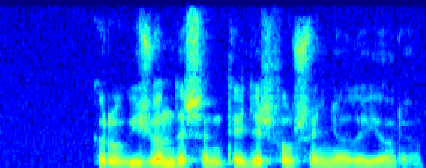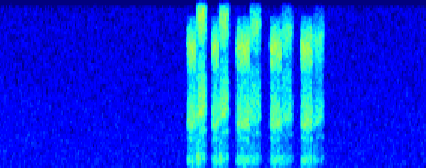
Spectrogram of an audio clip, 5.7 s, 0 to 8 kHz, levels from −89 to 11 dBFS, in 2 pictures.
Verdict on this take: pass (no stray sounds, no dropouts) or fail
fail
